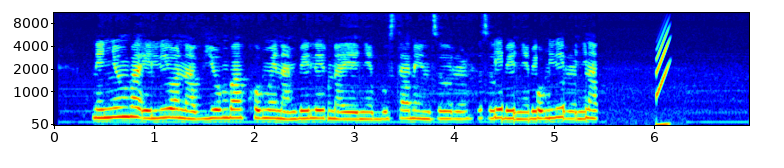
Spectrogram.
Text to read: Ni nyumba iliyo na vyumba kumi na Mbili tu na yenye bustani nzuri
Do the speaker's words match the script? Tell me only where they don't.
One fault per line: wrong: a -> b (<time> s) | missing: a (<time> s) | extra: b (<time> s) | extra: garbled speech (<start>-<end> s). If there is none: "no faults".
missing: tu (2.7 s)
extra: garbled speech (4.2-5.4 s)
